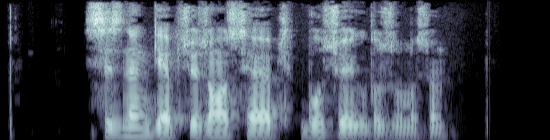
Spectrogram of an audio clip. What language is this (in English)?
Uyghur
